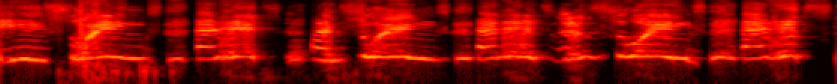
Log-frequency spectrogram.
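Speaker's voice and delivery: slow, high, crying shout; confessing the blows, crying shout; sobbing shout. Acted. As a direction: hammer each word as he breaks down. Describing repeated blows.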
